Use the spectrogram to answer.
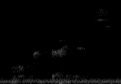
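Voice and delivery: breathy secret whisper; hushed gasped whisper. Real, not acted. Same words whispered to children.

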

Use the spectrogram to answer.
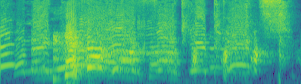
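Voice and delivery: laughing shout. Real, not acted. Trash talk, laughing.

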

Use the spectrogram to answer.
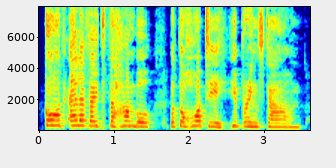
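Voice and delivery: very high, loud put-on voice; mock him in a shrill falsetto; a high, loud, scornful falsetto; mocking queen voice. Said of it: "She laughed at him, saying".

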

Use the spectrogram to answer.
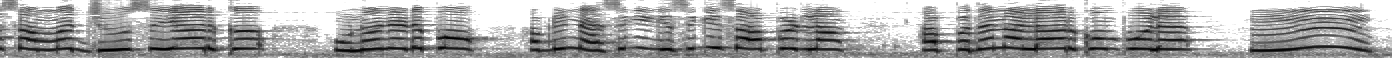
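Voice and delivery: put-on high-pitched little girl voice; gleeful mischievous girl. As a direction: play a naughty child relishing stolen cherries. (குறும்புக்கார சின்னப் பொண்ணு குரல்)

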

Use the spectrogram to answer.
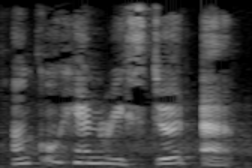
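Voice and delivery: ordinary delivery, nothing marked

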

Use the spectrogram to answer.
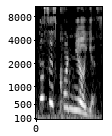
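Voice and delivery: high, loud caterpillar introduction; Cornelius. A narrator's reading. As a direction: announce yourself brightly to someone shut inside. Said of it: "he said".

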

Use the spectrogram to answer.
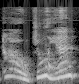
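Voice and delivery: high, urgent half-scream held back; whisper scream. Acted. Jack stopping Julian before the teacher hears, whisper screamed. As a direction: yell at him without letting the teacher hear. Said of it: "I whisper screamed".

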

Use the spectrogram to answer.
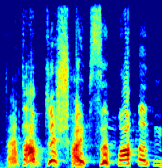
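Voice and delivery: high, loud, slow furious shout. Real, not acted. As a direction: yell it out in rage. Character dies in game.

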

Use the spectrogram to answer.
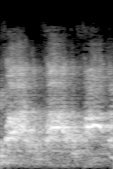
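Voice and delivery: high, urgent mock cry for Father; excited altar boy. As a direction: call out frantically like a child running in.

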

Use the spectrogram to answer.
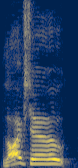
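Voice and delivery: high, loud delighted gasp; mock thrilled exclamation; excited surprise. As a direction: react like a happy discovery. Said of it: "I was like".

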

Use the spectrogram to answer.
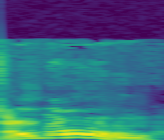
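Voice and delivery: high, loud "oh no" swoop; mock-dismayed and high-pitched; mimicked friend's dismay. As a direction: imitate a friend's exaggerated concern. Mimics friend's reaction to diagnosis.

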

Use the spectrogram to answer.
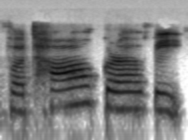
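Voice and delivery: photography slow and loud with the weight on TO; stress on second syllable. Shown as a demonstration. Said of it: "Nhấn âm hai nhá". (nhấn âm thứ hai trong photography, đọc chậm)

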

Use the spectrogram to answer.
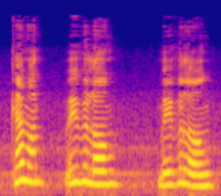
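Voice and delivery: high-pitched, playful urging; coaxing high voice. Real, not acted. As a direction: coax it along in a high voice. Urging a slow progress bar.

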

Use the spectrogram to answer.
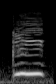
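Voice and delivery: loud high click sound; phone click. Pretend. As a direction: snap out a click. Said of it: "when I do the phone calls".

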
